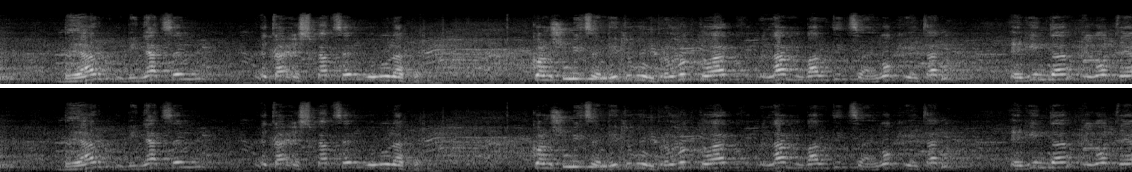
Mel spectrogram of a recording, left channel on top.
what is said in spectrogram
behar bilatzen eta eskatzen dugulako. Konsumitzen ditugun produktuak lan balditza egokietan eginda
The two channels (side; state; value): right; quieter; 6.2 dB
